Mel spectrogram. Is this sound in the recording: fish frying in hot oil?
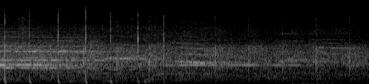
no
